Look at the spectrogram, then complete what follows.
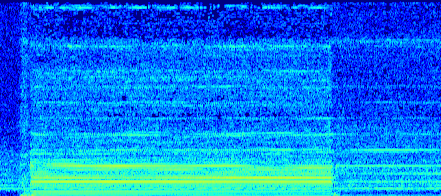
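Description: Hobby CNC machine's stepper motors whining steadily as the axis drives the pen across the paper. The whine stops abruptly about four seconds in, leaving a fainter steady hum.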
